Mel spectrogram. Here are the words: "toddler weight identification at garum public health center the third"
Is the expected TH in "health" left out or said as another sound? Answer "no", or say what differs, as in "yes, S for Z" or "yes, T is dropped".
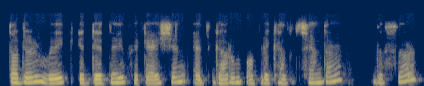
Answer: yes, T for TH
